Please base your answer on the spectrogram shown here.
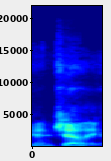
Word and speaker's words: Angeli: Syracuse, boy, you wonder how could that team have looked if Steve Angeli had Steve Angeli, I think it's pronounced. Yes, Angeli, yes.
